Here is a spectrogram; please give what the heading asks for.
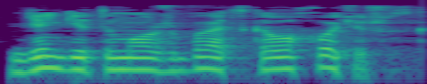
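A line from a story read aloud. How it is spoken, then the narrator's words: Plain. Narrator (Russian): сказал Бубна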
